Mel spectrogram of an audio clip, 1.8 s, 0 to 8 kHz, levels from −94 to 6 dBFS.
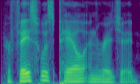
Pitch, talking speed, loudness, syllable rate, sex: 110 Hz, 205 wpm, -20 LUFS, 4.5 syllables/s, male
